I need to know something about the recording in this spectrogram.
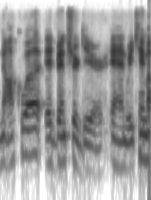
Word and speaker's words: Nocqua: you very much for having us um it's pronounced nachwa adventure gear and we came up with that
